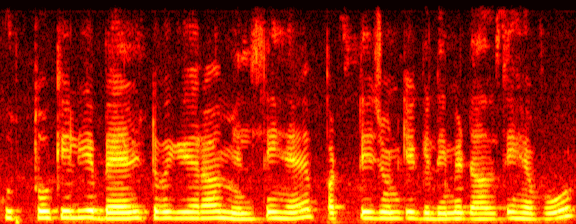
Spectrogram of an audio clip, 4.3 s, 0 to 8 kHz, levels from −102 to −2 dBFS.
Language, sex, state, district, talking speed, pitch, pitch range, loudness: Hindi, female, Haryana, Jhajjar, 210 wpm, 220 Hz, 210-230 Hz, -15 LUFS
